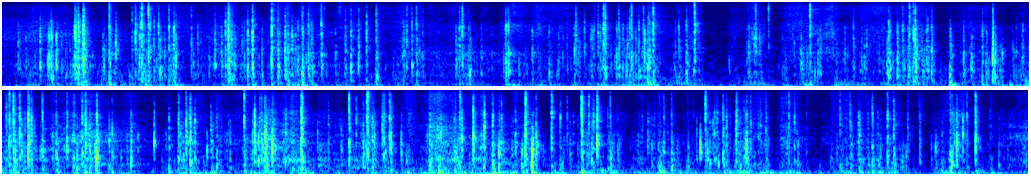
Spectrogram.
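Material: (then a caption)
Paper. An empty brown kraft paper bag is opened and expanded by hand, giving continuous close crinkling and rustling for about ten seconds. Dense bursts of bright, papery crackle come in quick, uneven flurries with little low end.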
